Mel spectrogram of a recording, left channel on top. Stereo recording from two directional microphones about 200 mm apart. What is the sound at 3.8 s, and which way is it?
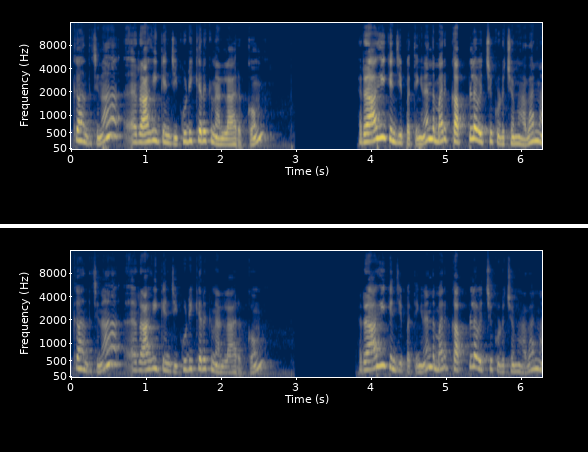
A woman's voice, 35° left (ahead or behind).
